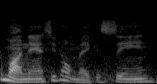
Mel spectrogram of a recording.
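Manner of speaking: very quiet, very low, hushed devil half-whisper. Acting out the devil talking someone out of faith: imitating the devil half-whispering. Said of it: "there is the devil whispering".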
